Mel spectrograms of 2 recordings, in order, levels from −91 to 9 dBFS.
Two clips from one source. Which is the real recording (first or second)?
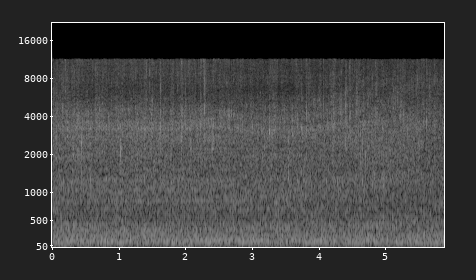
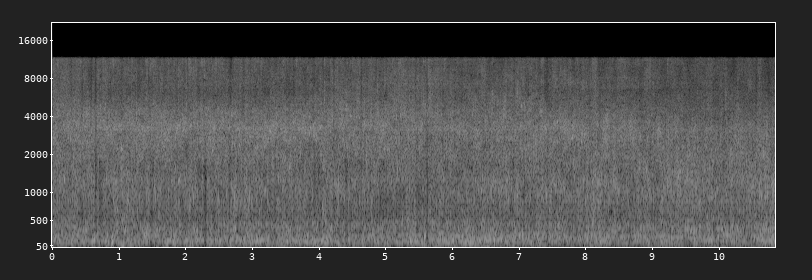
first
